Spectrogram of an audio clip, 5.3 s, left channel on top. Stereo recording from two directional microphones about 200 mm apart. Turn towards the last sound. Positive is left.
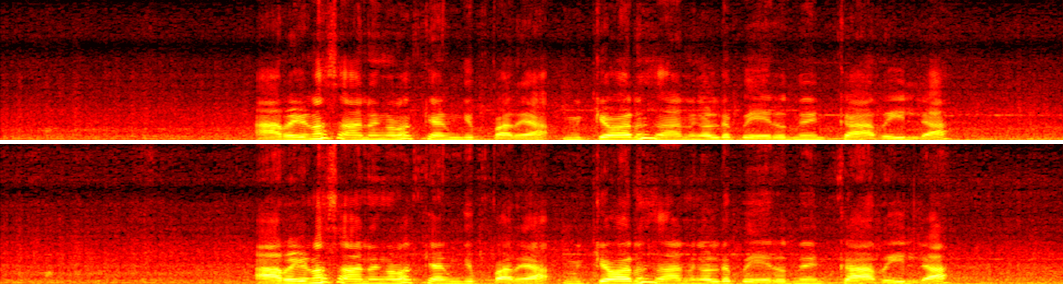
turn(degrees=25)  # may be behind; listen again after turning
